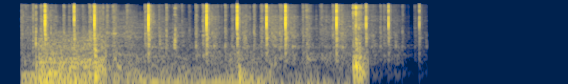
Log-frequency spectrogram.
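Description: Rapid typing on a computer keyboard: a quick, uneven run of key clicks over a low rumble. It stops about three seconds in.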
